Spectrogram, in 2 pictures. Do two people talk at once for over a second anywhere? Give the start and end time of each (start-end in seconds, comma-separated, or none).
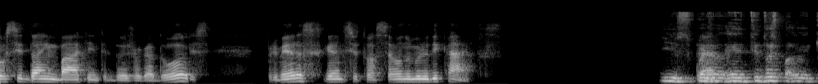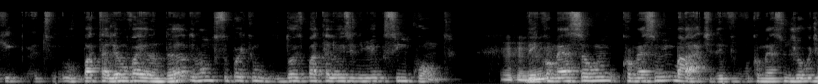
none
